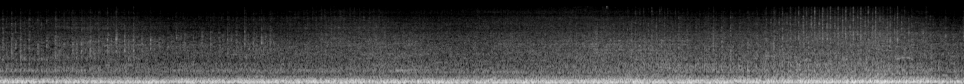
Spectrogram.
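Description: Motorcycle engines running with a steady low rumble, a little louder near the end.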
